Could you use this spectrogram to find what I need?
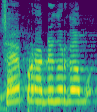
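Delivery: high-pitched mock surprise; imitating a taken-aback listener; startled. Startled listener recognises the speaker, high and surprised.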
